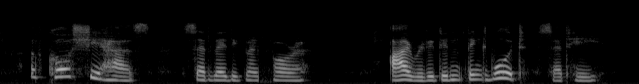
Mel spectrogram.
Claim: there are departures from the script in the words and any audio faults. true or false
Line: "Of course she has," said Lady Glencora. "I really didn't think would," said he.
true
